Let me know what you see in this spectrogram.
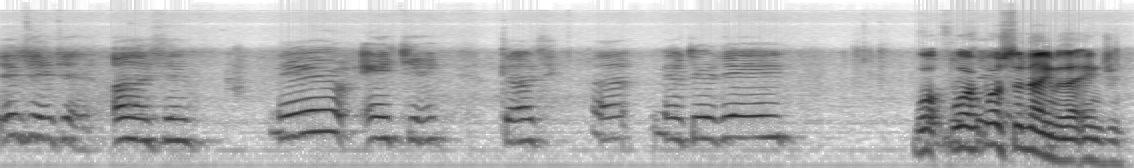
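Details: Boy with cri du chat syndrome speaking: Cri du chat syndrome speech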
